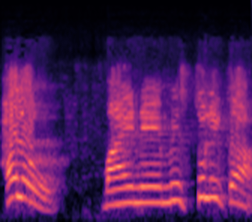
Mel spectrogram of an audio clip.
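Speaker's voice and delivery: said in an angry mood. Demonstrating a line in an angry mood for a student to repeat, angry. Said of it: "I am saying it in angry mood".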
